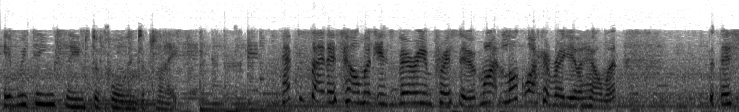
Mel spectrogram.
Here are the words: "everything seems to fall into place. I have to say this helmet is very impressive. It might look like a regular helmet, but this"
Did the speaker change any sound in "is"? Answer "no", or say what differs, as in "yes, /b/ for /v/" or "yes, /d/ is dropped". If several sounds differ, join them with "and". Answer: no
